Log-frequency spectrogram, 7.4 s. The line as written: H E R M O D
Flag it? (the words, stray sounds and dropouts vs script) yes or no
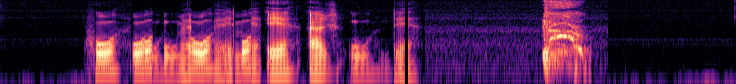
yes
